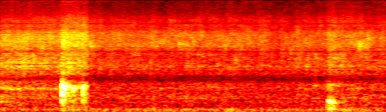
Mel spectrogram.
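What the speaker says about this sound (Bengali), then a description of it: "আমি পটলগুলো ভাজতে বসিয়ে দিই তেল গরম হয়ে গেছে" Pieces of pointed gourd (potol) fry in hot oil, a faint, steady sizzle with two soft clinks of stirring, close and without talk.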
